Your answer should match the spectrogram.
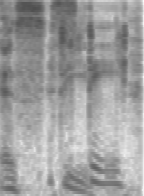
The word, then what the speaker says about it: Aesthete: M and if you don't know how to spell it as Tita said it is a weird a e s t h e t e like aesthetic. This is estee the ones who see the beauty in the world.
